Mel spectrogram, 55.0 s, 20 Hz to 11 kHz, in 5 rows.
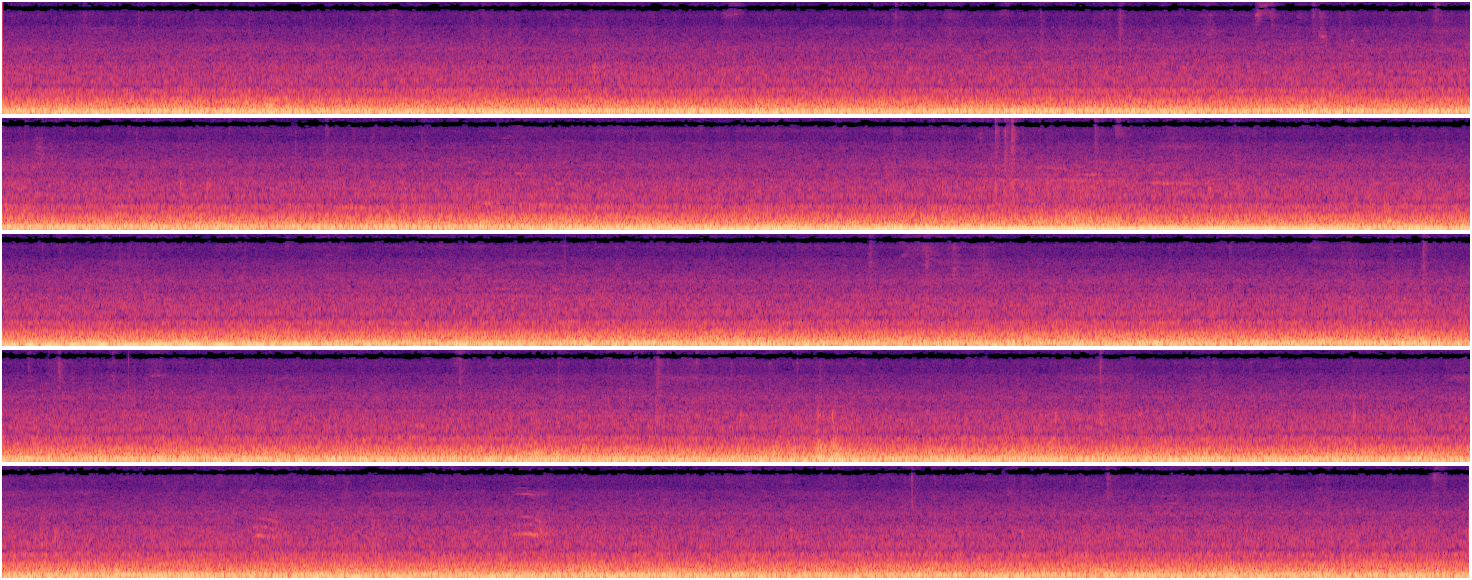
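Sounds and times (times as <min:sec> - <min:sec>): deep hum: 0:10.7 - 0:46.0
train wheels rumbling on track: 0:38.1 - 0:39.6.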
